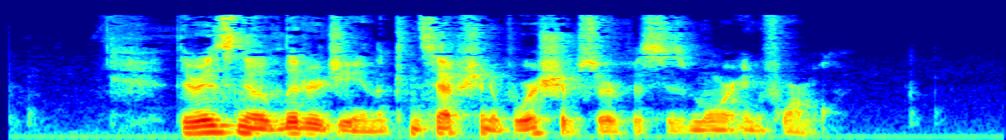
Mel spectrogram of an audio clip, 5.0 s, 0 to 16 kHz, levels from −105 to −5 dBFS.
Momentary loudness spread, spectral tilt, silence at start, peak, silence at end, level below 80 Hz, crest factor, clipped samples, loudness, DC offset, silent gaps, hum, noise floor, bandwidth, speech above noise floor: 13 LU; -5 dB/octave; 0.6 s; -4 dBFS; 1 s; -56 dBFS; 20 dB; under 0.1%; -23 LUFS; under 0.1%; none; none; -61 dBFS; 11.5 kHz; 38 dB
